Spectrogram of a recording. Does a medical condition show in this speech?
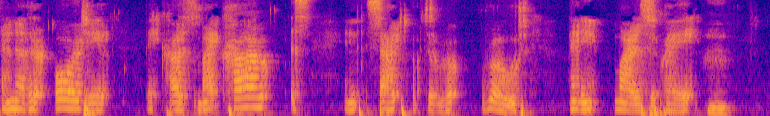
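Yes: spasmodic dysphonia; spasmodic dysphonia for past 3 years, described as strangulation of the esophagus; about 3 years since onset, recent healing attributed to geopathic stress removal from apartment; expects to speak perfectly in a few minutes, asks hosts for healing meanwhile.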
